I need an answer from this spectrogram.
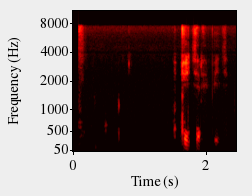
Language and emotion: Russian, neutral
